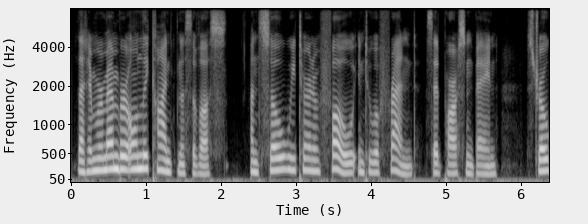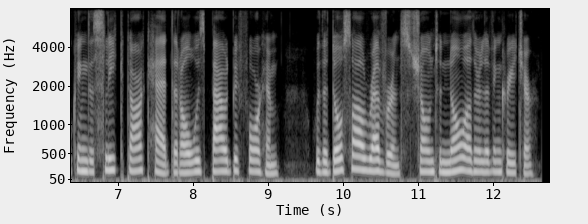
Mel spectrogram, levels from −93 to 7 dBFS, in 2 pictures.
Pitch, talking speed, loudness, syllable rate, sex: 185 Hz, 185 wpm, -18 LUFS, 5.3 syllables/s, female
